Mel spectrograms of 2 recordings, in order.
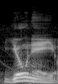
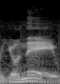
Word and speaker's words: Yone: Number 2 mid-lane ban is Yone, or Yon, or Yone, whatever way you want to pronounce it.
